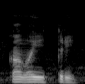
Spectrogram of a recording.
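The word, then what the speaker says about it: कवयित्री: ई की मात्रा कवयत्री और इसका उच्चारण भी होता है जो बोल रहा हूं कवैत्री नेक्स्ट क्वेश्चन देखो क्या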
